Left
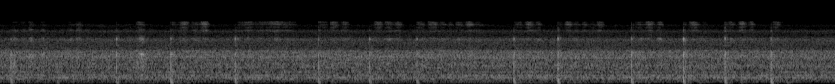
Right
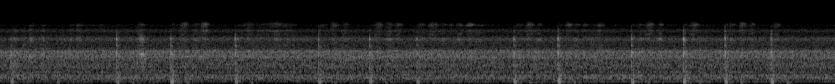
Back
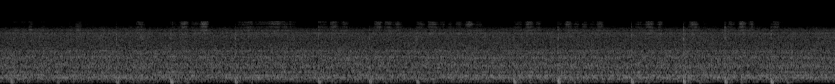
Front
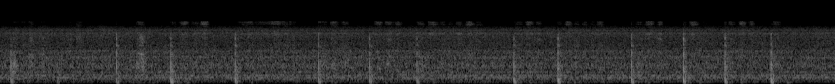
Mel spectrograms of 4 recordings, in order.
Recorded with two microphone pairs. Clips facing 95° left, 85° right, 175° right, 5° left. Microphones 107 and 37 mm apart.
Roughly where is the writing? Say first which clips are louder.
Left 4 dB, back 1 dB; ahead left.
